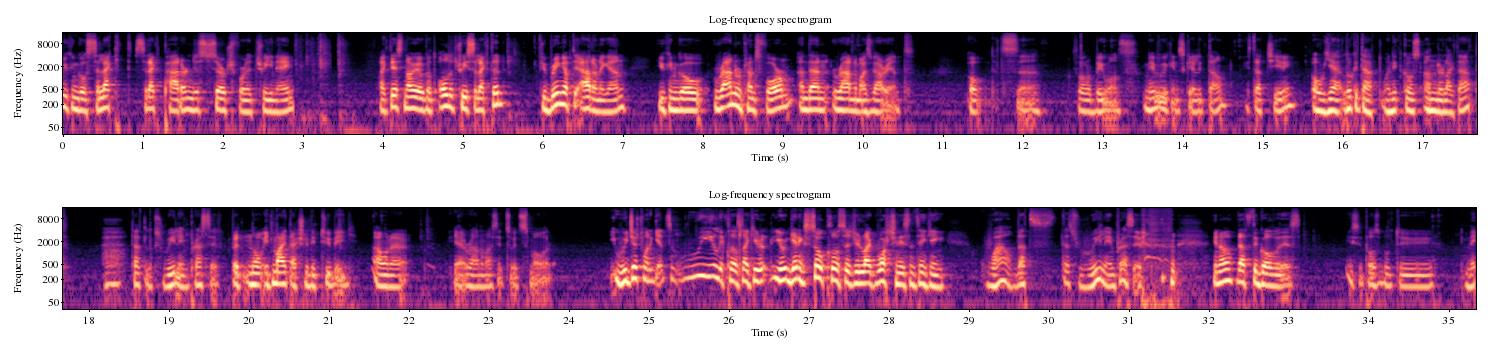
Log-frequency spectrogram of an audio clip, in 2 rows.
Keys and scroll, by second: 2.6 Left, 2.9 e, 2.9 BackSpace, 3.3 e, 5.5 n, 13.7 s, 20.2 KP_7, 21.1 n, 22.1 n, 26.8 s, 33.2 r.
